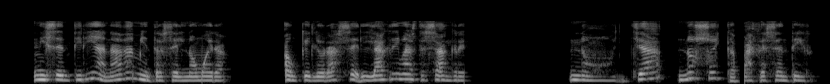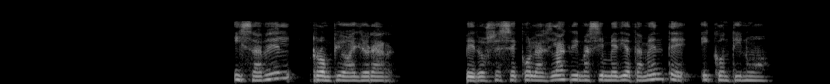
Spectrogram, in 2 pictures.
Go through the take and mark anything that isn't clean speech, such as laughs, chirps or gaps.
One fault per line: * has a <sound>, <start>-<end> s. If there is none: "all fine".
* has a dropout, 7.4-7.4 s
